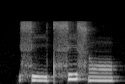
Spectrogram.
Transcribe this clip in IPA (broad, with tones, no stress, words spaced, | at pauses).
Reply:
siː˨tsi˦ sɔ̃˧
